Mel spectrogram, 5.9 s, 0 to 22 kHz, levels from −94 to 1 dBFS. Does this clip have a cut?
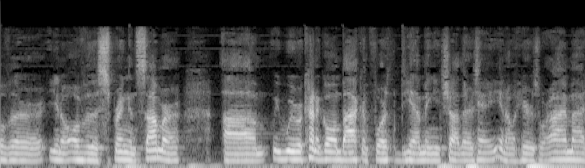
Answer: yes; 1 cut; at 4.7 s

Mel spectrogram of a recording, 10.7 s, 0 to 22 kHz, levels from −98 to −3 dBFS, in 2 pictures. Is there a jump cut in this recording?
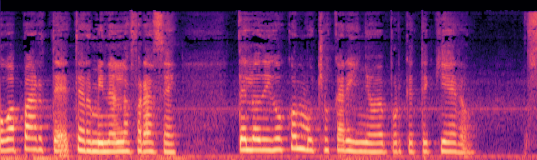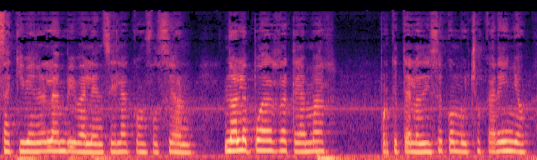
no; 0 cuts

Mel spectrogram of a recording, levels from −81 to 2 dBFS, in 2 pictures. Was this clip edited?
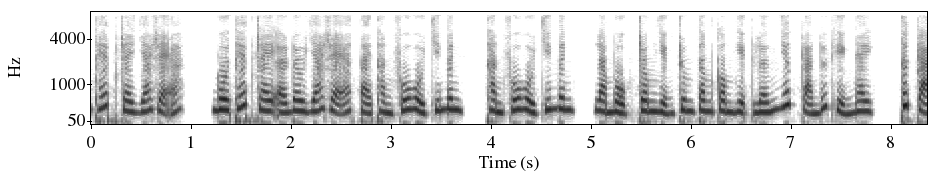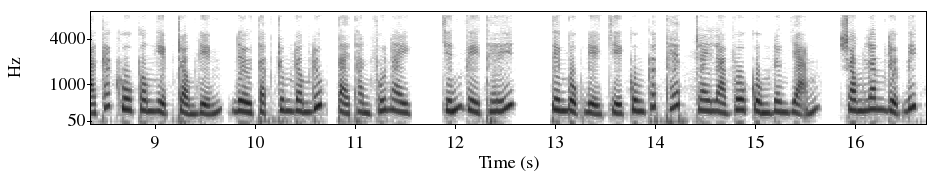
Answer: yes; 1 cut; at 15.7 s

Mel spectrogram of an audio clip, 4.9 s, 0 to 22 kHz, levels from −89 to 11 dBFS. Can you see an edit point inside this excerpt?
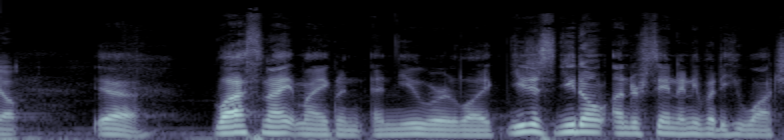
yes; 2 cuts; at 2.1 s, 3.1 s

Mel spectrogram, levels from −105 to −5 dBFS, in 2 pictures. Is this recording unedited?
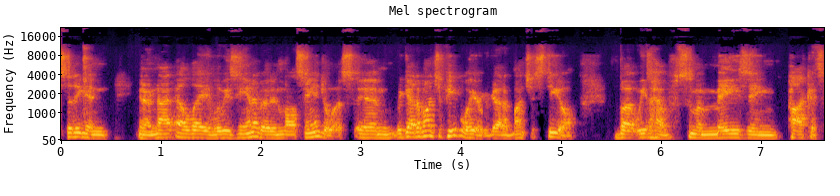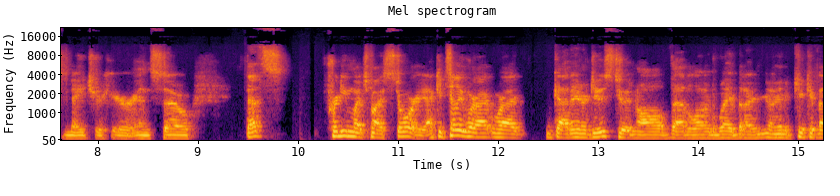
no; 2 cuts; at 4.2 s, 5.9 s

